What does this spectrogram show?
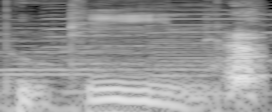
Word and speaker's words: poutine: It is pronounced Vladimir Putoutin. That's poutine.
